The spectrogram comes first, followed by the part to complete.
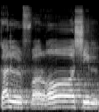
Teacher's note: شین کی آواز سیٹی کے جیسی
